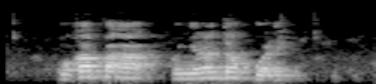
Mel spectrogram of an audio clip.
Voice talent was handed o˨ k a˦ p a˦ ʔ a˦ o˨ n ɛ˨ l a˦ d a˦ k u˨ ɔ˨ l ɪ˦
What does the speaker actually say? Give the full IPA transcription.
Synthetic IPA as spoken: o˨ k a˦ p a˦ ʔ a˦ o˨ ɲ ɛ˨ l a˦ d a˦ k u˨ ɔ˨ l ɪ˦

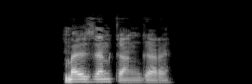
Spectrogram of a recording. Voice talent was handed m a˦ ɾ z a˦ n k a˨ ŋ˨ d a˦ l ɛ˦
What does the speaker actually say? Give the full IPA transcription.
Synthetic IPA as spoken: m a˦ l z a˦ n k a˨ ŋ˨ ɡ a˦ ɾ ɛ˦

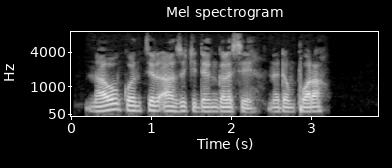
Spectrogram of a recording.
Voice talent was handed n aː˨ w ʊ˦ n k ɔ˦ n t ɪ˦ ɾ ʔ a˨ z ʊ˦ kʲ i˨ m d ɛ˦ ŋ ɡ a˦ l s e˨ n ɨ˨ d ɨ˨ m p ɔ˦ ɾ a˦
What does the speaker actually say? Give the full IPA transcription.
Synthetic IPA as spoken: n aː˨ w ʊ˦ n k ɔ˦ n t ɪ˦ ɾ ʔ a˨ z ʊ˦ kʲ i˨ d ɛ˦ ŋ ɡ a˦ l s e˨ n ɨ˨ d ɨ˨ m p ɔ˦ ɾ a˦

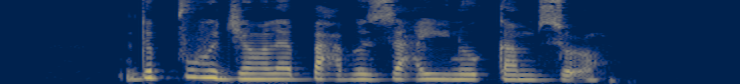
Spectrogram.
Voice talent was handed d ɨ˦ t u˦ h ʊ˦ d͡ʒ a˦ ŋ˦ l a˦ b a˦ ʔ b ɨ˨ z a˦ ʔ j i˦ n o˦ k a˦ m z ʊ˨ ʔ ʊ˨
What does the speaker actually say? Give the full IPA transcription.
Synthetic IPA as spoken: d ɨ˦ p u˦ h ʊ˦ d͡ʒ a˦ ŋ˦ l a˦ b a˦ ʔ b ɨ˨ z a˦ ʔ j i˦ n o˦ k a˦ m z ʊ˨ ʔ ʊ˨

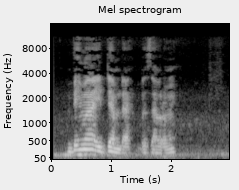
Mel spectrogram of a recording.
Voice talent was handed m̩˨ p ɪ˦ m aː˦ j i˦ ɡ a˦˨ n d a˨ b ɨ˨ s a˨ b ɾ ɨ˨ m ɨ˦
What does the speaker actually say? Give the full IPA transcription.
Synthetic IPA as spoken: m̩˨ b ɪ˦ m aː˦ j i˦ d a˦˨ m d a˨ b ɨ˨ z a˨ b ɾ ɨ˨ m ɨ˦

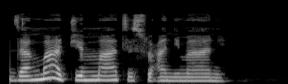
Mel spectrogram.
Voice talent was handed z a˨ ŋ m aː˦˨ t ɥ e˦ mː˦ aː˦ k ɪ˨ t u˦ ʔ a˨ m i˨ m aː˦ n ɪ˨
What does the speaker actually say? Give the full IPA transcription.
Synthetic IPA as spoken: z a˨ ŋ m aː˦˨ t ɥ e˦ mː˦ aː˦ t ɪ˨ s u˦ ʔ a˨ n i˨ m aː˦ n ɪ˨

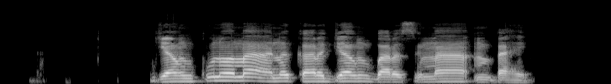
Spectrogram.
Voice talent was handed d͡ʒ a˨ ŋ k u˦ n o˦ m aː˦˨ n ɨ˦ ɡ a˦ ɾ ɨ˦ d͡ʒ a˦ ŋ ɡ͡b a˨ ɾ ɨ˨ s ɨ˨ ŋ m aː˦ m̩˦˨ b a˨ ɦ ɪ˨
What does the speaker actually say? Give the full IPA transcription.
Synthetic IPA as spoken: d͡ʒ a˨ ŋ k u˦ n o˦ m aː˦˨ n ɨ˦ k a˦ ɾ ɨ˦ d͡ʒ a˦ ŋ ɡ͡b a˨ ɾ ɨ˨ s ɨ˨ m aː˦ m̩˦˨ b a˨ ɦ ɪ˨

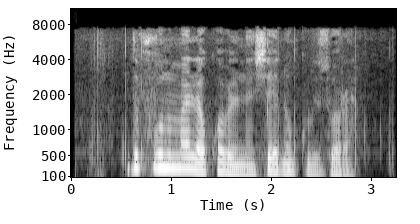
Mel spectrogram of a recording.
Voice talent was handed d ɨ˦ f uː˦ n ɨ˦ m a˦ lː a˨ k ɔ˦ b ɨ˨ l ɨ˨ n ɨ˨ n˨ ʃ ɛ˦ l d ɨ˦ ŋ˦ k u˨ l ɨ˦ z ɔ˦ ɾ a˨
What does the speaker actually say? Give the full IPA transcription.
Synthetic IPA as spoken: d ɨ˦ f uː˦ n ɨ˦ m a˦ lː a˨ k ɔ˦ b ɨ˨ l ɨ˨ n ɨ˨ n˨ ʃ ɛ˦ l d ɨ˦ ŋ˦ k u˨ l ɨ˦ z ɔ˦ ɾ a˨

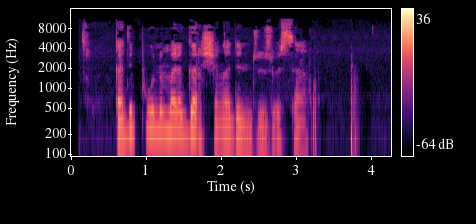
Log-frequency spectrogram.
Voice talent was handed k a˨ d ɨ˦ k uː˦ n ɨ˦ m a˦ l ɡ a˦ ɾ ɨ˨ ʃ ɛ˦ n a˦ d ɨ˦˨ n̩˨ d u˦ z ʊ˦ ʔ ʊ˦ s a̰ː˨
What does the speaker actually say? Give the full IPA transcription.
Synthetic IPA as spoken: k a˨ d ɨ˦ p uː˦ n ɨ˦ m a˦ l ɡ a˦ ɾ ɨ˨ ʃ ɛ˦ ŋ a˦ d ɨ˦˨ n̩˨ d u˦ z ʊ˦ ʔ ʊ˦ s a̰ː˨

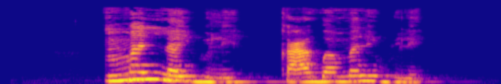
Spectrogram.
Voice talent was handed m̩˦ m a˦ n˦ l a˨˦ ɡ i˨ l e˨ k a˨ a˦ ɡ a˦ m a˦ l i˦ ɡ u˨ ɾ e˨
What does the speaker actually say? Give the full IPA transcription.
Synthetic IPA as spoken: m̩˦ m a˦ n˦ l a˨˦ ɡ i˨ l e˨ k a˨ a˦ ɡ͡b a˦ m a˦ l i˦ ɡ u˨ l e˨

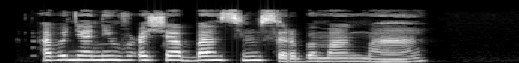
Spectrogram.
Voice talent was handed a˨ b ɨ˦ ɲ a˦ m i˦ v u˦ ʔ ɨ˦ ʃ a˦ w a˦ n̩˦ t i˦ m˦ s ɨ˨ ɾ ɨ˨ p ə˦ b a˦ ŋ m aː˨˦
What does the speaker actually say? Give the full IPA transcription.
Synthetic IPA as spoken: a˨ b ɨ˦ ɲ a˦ n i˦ v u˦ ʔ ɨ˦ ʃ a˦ b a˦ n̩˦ s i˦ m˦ s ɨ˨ ɾ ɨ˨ b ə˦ m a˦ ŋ m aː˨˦

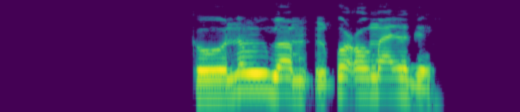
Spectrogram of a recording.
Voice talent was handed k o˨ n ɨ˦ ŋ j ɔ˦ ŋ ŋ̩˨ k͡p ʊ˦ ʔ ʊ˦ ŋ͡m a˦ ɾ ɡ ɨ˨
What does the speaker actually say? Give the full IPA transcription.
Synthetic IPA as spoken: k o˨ n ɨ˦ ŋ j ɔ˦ m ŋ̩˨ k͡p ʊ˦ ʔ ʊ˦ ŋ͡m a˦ l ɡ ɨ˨

